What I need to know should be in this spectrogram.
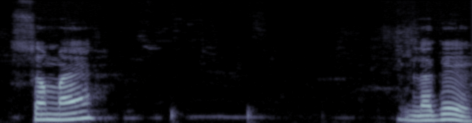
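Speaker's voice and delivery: slow dictation. Shown as a demonstration. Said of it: "dictating definition".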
